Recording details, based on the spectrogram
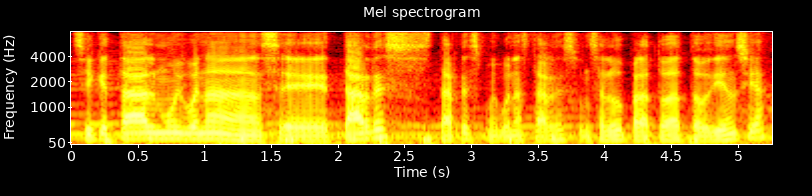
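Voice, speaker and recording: A man with a Mexican Spanish accent calls in to debate. He talks hesitantly, filling pauses with "eh" before quick bursts. His pitch sits in an ordinary middle range. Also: music in the background. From Tijuana, Mexico. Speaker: caller. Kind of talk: call-in debate.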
